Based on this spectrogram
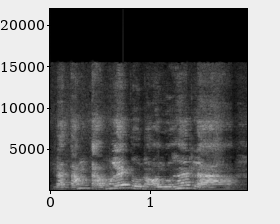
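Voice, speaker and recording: A woman's voice: on the high side, expressive, fast talker, distant mic. A woman, rambling through her story with many fillers and restarts. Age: 50s. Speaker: interviewee. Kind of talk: casual spoken complaint. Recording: roomy, off-mic, faint background noise.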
